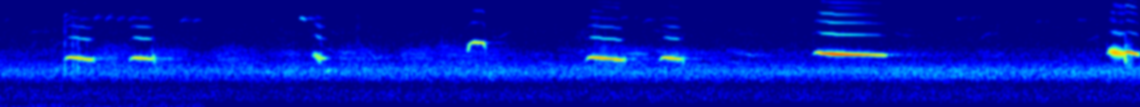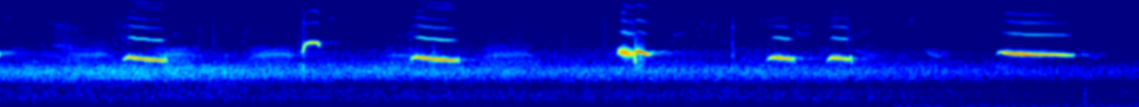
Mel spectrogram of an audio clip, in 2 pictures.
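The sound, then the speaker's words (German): Calls of a native Eurasian bullfinch: soft, short piping whistles repeated at irregular intervals, some in quick pairs, over a faint steady background hiss, with no talking. “hören wir uns nun kurz den Ruf unserer heimischen Gimpel an.”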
